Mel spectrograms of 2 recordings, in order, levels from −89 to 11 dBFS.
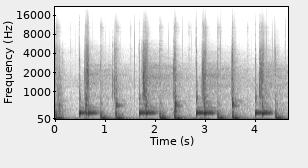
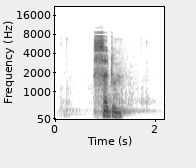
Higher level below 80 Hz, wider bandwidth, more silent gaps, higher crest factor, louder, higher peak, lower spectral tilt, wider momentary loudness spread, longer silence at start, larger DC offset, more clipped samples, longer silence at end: first, -22 dBFS vs -74 dBFS; first, 11 kHz vs 9.4 kHz; neither; about the same, 16 dB vs 20 dB; about the same, -21 LUFS vs -19 LUFS; about the same, -2 dBFS vs -4 dBFS; first, -7 dB/octave vs -2.5 dB/octave; second, 6 LU vs 20 LU; second, 0 s vs 0.8 s; neither; neither; second, 0 s vs 0.8 s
